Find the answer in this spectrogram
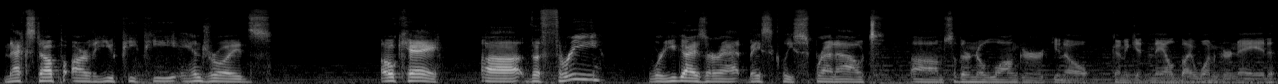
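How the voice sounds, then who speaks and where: A man with a medium-pitched, fairly bright voice hosts an actual-play show as game master, narrating a tabletop game a little slowly and informally. He throws in wry asides and casual swearing over background music.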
